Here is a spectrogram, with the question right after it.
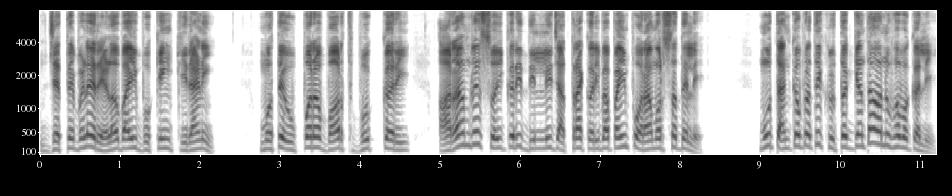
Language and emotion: Odia, happy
